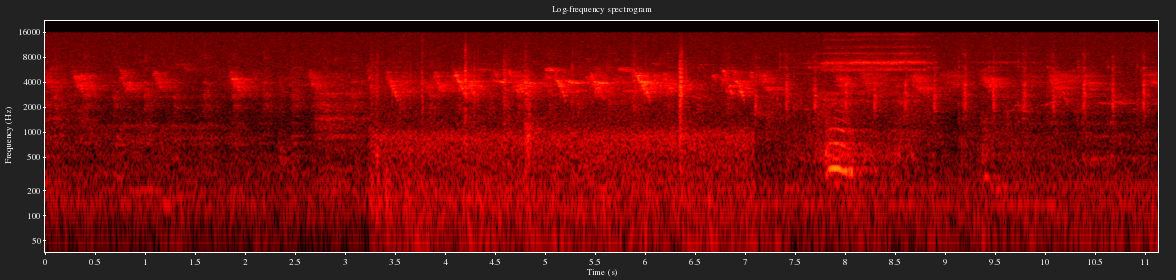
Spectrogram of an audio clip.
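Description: Birds chirping: a steady run of short, falling chirps, with a brief lower-pitched sound a little before the end.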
